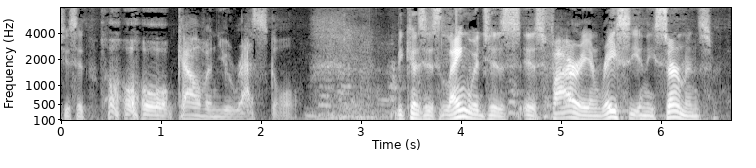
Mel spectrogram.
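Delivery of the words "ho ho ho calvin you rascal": put-on speaking with French accent. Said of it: "nice French still accent".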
